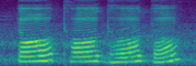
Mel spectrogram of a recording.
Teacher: जिन वर्णों के उच्चारण में जीभ जो है दांतों के स्पर्श करती है वो दंत्य वर्ण कहलाते हैं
